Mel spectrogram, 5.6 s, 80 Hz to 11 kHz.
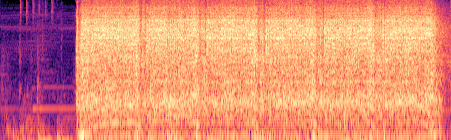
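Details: Fox-body Mustang notch SSP coupe V8 being cranked by the starter during a wet compression test, with motor oil poured into the cylinder and a gauge attached. Steady even cranking for about 4.5 s with no catching.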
